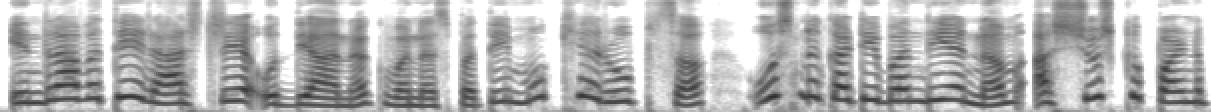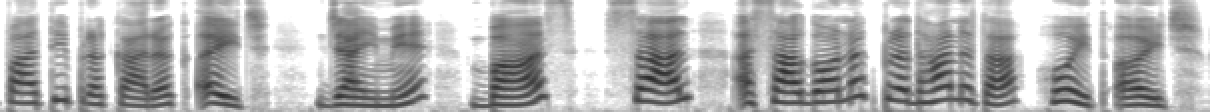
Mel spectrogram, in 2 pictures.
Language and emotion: Maithili, neutral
